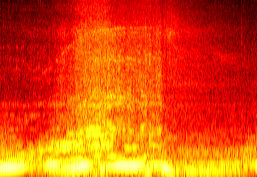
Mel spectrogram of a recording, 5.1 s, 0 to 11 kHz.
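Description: Turbocharged 351 Windsor V8 in a 1986 Fox body Mustang under hard acceleration, heard from inside the cabin: the revs climb, dip briefly about a second in, climb again, then fall away a little past three seconds in.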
